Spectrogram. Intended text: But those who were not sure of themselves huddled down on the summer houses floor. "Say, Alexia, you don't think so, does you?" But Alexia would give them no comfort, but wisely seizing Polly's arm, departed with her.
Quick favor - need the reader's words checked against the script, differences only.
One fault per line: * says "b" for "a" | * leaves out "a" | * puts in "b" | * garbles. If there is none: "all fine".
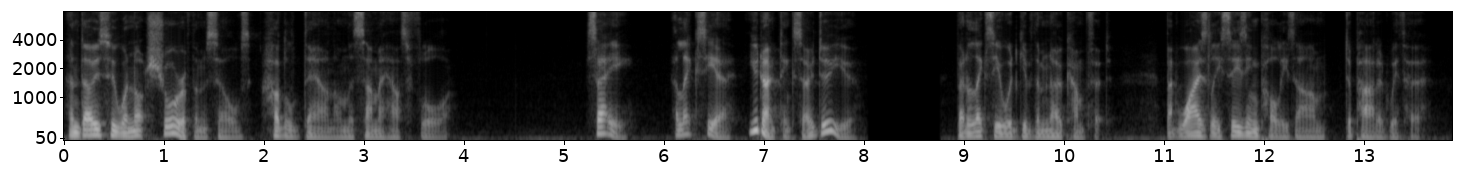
* says "And" for "But"
* says "house" for "houses"
* says "do" for "does"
